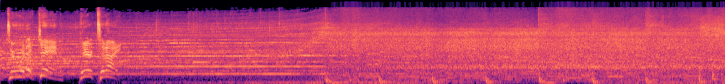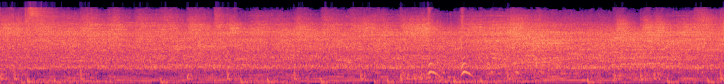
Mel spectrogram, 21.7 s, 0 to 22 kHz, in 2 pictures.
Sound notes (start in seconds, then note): 10.2 cowd cheers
